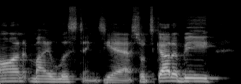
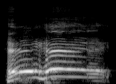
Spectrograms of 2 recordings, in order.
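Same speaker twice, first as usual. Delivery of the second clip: high, loud broadcaster's "Hey, hey!"; home run call; 14 semitones higher, 10 dB louder than usual. Retold or imitated. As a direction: belt it like an excited play-by-play man. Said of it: "That was Jack Brickhouse".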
